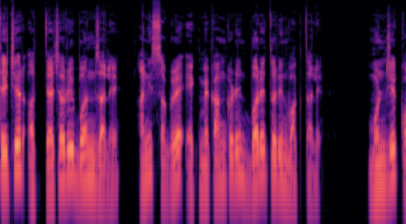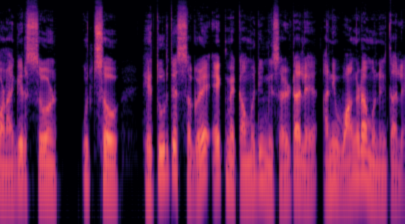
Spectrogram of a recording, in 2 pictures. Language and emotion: Goan Konkani, neutral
